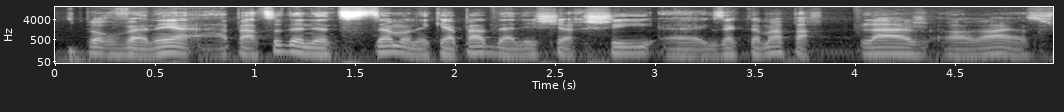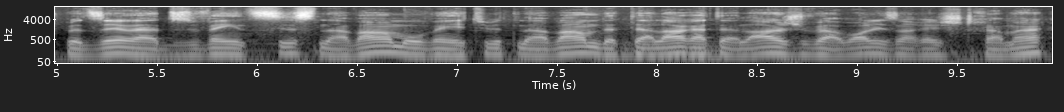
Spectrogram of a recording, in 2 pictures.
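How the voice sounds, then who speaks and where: A man with a Québécois accent, explaining how a radio system works in a relaxed podcast chat. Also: lowish voice, a little fast, hardly any pauses. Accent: Québécois French. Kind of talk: casual explaining.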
